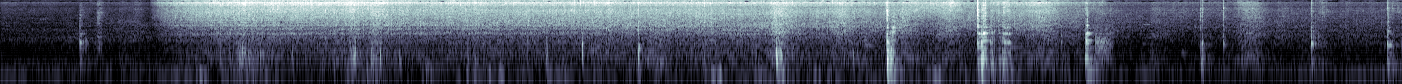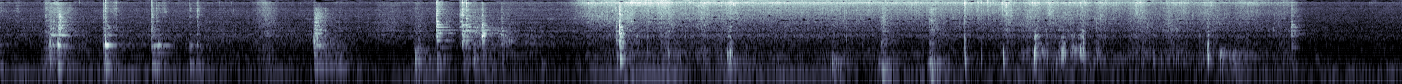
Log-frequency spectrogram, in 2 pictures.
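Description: Pieces of lamb liver frying in hot fat in a pot, a loud sizzle that starts suddenly about two seconds in. In the middle the sizzle drops, and a metal spoon clinks and scrapes against the bowl and pot many times. Near the end the loud sizzle rises again.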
